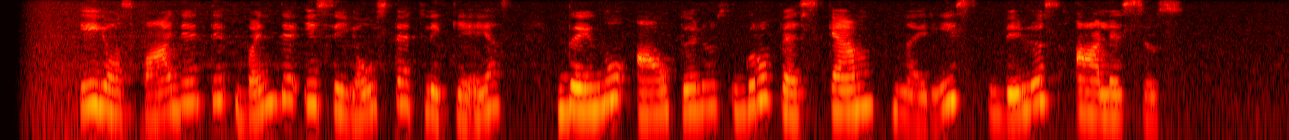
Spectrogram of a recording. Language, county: Lithuanian, Panevėžys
